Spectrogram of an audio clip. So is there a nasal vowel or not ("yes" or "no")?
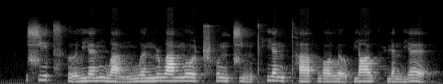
no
